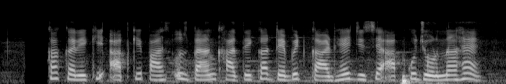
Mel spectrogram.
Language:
Hindi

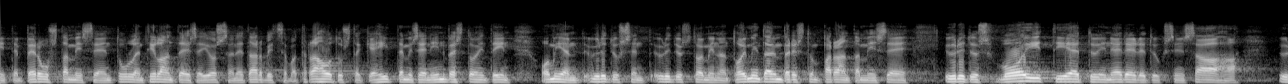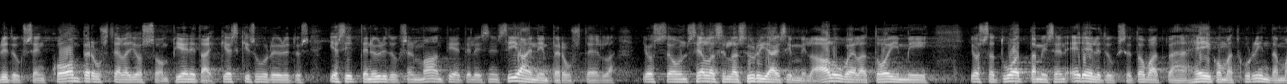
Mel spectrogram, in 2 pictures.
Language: Finnish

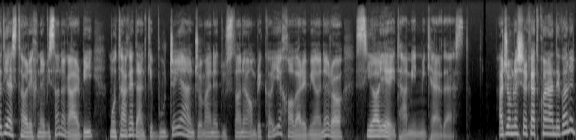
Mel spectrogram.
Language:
Persian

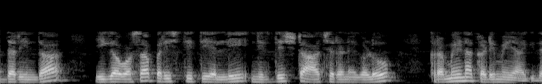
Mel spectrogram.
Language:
Kannada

